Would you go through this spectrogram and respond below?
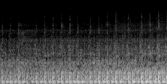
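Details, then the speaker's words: Warmed-up Kawasaki Ninja 150 RR two-stroke idling stable above 1000 rpm, temperature risen: quick, even burble with no misses or rattles; running properly and ready to ride. "sudah cukup naik diatas 1000 ya dan sudah stabil temperatur juga sudah mulai naik Nah berarti ini sudah hangat sudah siap digunakan"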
